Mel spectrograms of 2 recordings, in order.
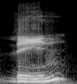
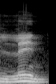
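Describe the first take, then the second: First: The pitch rises upward on the word. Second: The pitch stays level, without rising. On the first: The speaker calls it right. "you say lin. Drag your pitches up" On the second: The speaker calls it wrong. "you don't say lin"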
